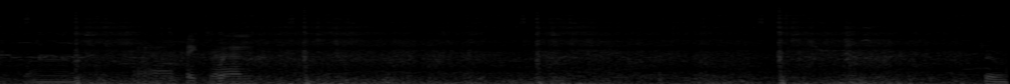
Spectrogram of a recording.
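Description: Gunshots and blasts crack in quick bursts.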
